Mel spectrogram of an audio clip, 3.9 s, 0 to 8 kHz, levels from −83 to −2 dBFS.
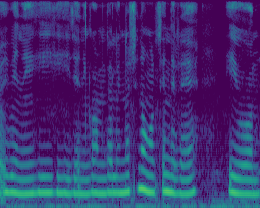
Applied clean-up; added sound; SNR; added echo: none; none; none; none.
